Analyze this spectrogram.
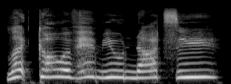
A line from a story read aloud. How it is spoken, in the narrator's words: Holloway screams at Quentin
